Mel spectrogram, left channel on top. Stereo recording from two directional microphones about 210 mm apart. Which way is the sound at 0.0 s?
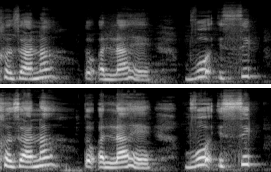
25° right (ahead or behind).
